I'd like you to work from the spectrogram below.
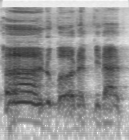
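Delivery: high, gasping panic; panicked gasp. Retold or imitated. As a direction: act out losing your breath. Acting a panic attack. (pánico, sin poder respirar)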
